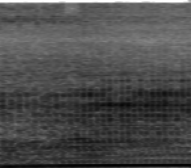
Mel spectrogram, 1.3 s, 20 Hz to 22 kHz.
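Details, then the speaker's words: Mazda MX5 mk3 NC with a known engine problem, no exhaust smoke; steady low drone fine at idle but fast even tapping about ten per second when revved; concerning knock, cause unknown, may need new engine. "However, give it a little rev. I think we get a slightly concerning noise."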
